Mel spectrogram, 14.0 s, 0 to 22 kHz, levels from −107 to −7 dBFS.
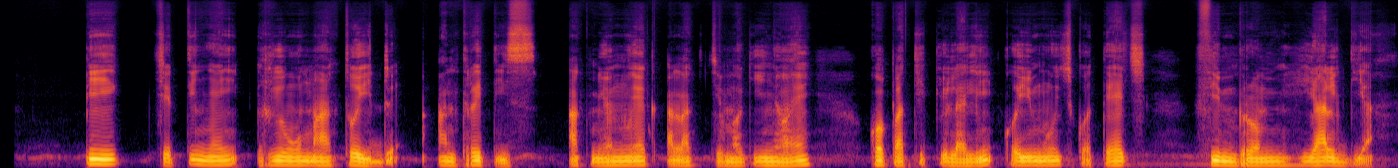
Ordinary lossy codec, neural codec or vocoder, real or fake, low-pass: none; codec, 44.1 kHz, 7.8 kbps, Pupu-Codec; fake; none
